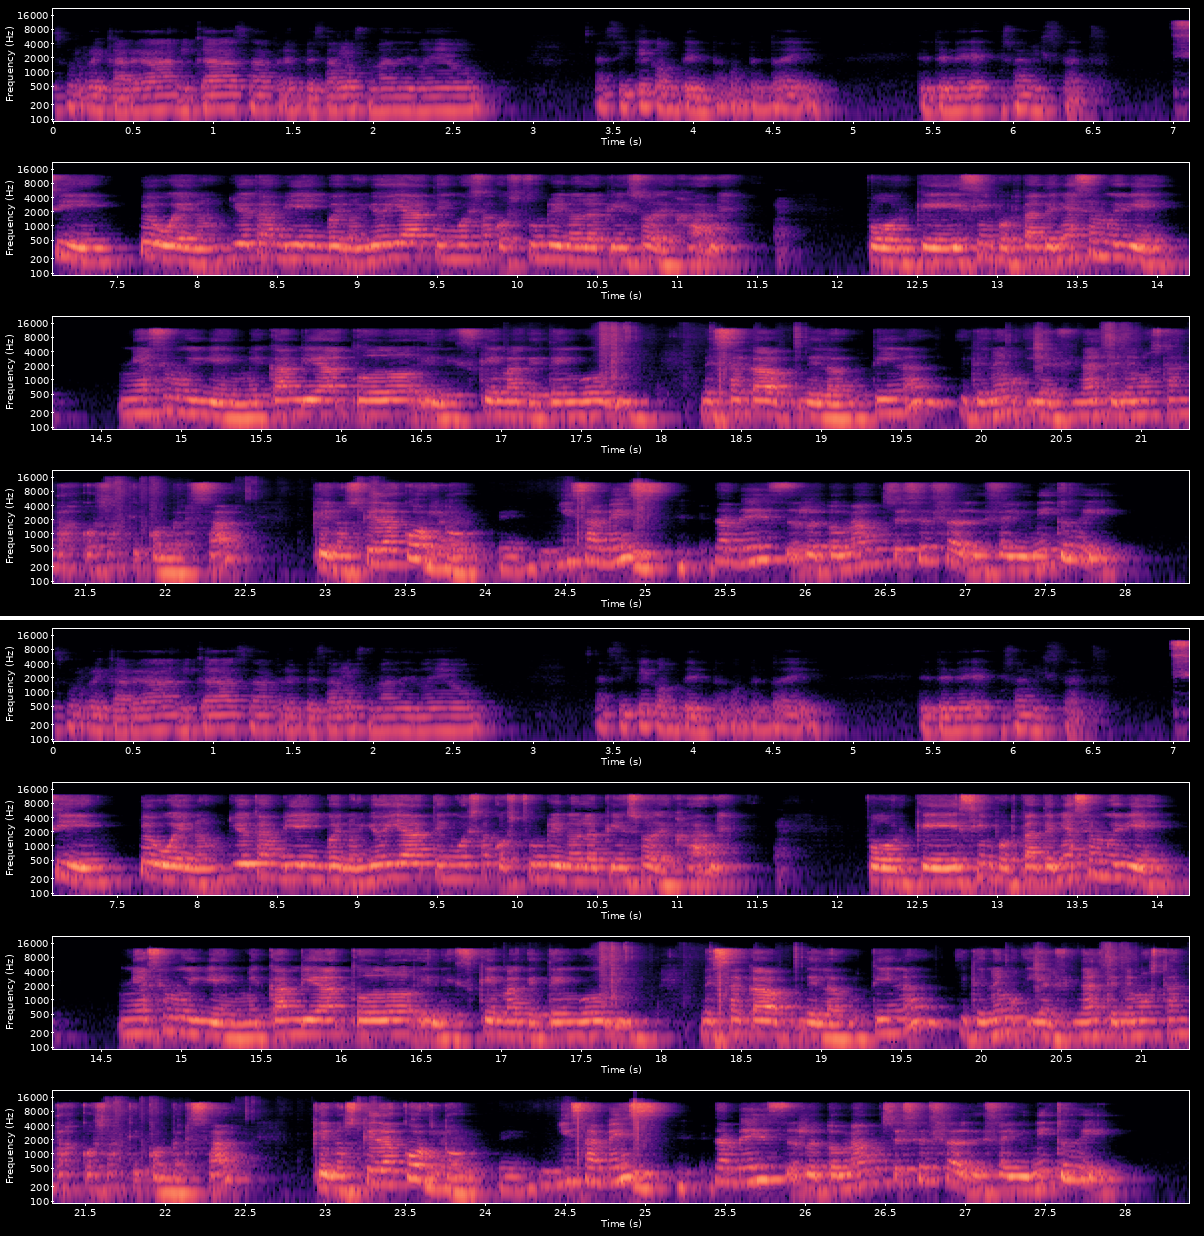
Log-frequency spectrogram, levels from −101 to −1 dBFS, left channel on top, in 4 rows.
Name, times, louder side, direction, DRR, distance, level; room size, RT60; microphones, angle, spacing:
voice 1, 0.0-2.7 3.4-4.8 5.4-6.5 11.6-11.7 23.6-24.3 24.9-25.1, left 1 dB, 50° left, 4.1 m, -42 dB
voice 2, 7.0-11.3 12.2-14.1 14.6-17.9 18.2-22.5 22.9-23.9 24.3-25.0 25.4-27.9, right 2 dB, 65° right, 2.8 m, -32 dB
sound 1, 17.0-21.3 21.6-22.1 22.4-23.4 23.7-23.8 24.4-24.7, right 1 dB, 10° right, 4.5 m, -49 dB
7.3 x 7.2 x 4.4 m
head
